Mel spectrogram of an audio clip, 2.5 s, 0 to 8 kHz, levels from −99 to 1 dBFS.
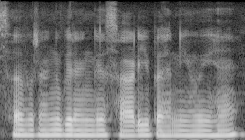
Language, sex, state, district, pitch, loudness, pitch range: Hindi, male, Jharkhand, Deoghar, 110 Hz, -18 LUFS, 105-110 Hz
